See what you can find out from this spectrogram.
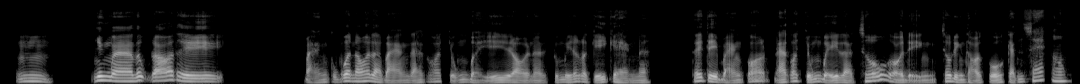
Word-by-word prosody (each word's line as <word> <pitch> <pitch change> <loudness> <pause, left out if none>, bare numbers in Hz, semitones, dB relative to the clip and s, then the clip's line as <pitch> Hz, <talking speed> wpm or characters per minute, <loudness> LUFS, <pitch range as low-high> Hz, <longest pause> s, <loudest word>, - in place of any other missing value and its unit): Ừm, 140 -2 -3 0.4
nhưng 190 +1 +5
mà 150 -3 +6
lúc 185 +4 +2
đó 205 - +4
thì 140 -6 +3 0.8
bạn 100 +4 -5
cũng 110 - -9
có 160 - +5
nói 150 +2 +2
là 145 - +2
bạn 85 +2 -3
đã 95 +2 -4
có 135 +6 -7
chuẩn 110 +1 -5
bị 95 +1 -2
rồi 90 -4 0
nè, 90 - -4
chuẩn 100 - -4
bị 105 - 0
rất 130 - -1
là 125 - 0
kỹ 95 +5 +1
càng 95 -4 -3
nè, 95 0 -4 0.4
thế 160 - +2
thì 135 -5 +5
bạn 100 -2 -2
có 75 0 -1
đã 105 +4 +1
có 150 - -1
chuẩn 135 -3 -1
bị 95 - +3
là 95 -4 0
số 175 +8 +2
gọi 100 - +1
điện 95 +1 -4
số 145 - +4
điện 110 -6 +1
thoại 90 -2 -1
của 90 +3 +2
cảnh 120 - -3
sát 175 +9 -2
hông? 150 -2 -1
110 Hz, 245 wpm, -26 LUFS, 95-145 Hz, 0.8 s, mà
